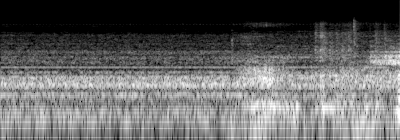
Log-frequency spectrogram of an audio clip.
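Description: Steady hiss and hum of radio gear, with a steady mid-pitched tone coming on near the end.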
